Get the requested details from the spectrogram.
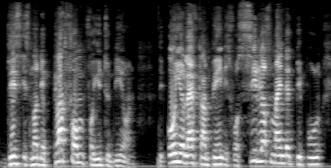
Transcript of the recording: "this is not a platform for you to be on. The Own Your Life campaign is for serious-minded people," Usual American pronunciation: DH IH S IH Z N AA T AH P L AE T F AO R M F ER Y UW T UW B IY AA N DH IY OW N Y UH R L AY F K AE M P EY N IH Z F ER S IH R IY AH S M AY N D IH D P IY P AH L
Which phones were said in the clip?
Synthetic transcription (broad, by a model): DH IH S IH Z N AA T AH P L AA T F AO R M F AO Y UW T UW B IY AA N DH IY OW N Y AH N L AY F K AE M P EY N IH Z F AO S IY R IY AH S M AY N D IH D P IY P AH L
